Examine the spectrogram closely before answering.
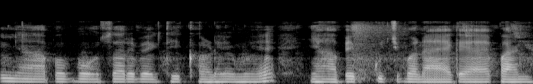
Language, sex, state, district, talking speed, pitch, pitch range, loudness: Hindi, male, Chandigarh, Chandigarh, 170 wpm, 125 Hz, 120-125 Hz, -20 LUFS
